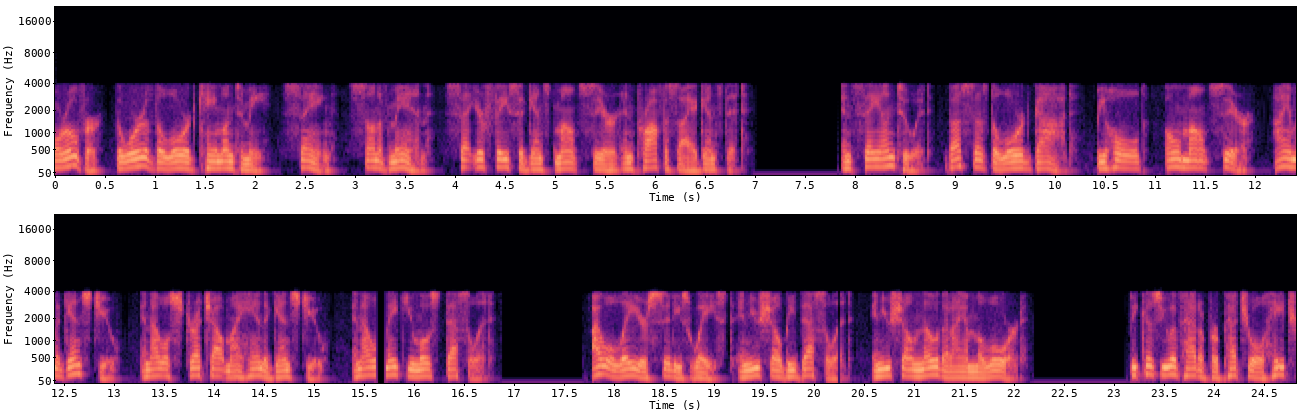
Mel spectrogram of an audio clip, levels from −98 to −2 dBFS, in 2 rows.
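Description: At 15.62 to 15.72 s, between "against you and I" and "you most desolate", and again at 20.24 to 20.26 s after "and you shall be", packet loss filled with silence cuts hard 100 ms and 20 ms holes, consistent with 20 ms packets. Each appears as a flat-line waveform gap and a blank vertical band on the spectrogram.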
